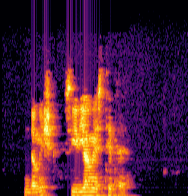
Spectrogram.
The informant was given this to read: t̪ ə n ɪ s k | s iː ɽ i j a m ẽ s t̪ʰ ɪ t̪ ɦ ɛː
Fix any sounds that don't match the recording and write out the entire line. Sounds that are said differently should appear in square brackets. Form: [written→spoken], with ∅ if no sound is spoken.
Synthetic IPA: [t̪→d̪] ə [n→m] ɪ [s→ʃ] k | s iː [ɽ→ɾ] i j a m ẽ s t̪ʰ ɪ t̪ ɦ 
